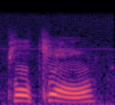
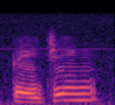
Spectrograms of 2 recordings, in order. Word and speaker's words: Beijing: site in sounds of Peking or as the official pronunciation goes Beijing is not only the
